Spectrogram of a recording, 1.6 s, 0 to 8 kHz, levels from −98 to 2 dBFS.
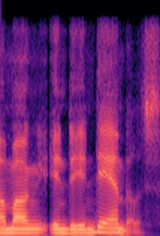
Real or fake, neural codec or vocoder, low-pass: fake; codec, 16 kHz in and 24 kHz out, 0.4 kbps, LongCat-Audio-Codec, four codebook decoder; 7.2 kHz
